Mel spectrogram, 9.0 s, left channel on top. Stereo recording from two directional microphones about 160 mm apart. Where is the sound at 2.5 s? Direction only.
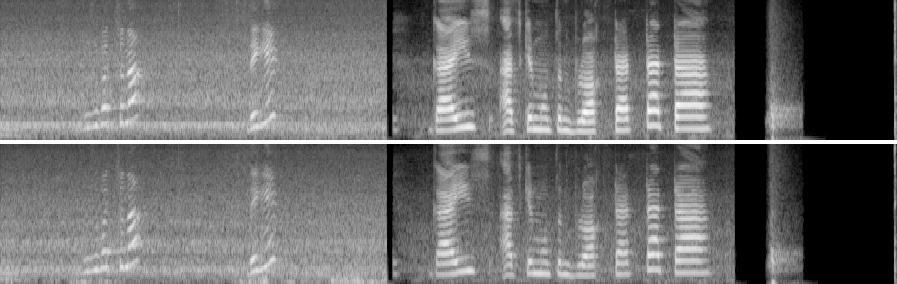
5° right (ahead or behind).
